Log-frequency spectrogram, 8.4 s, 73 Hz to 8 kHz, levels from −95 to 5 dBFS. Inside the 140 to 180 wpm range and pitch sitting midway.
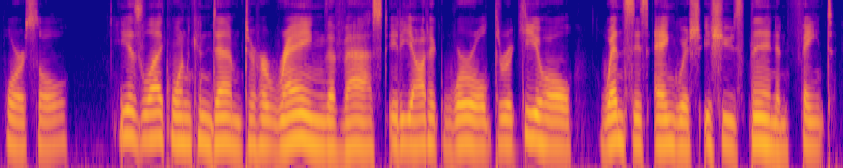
Yes: average, 165 wpm; medium, 145 Hz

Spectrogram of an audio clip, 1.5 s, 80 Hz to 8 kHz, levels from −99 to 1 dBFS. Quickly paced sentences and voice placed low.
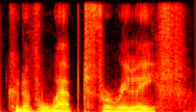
Yes: fast, 245 wpm; very low, 90 Hz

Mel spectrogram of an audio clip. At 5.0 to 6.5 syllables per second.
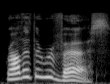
Yes: 6.1 syllables/s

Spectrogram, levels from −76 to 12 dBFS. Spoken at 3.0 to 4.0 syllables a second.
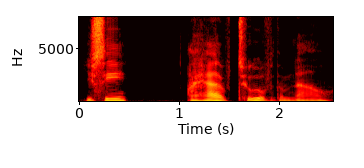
No: 4.2 syllables/s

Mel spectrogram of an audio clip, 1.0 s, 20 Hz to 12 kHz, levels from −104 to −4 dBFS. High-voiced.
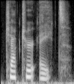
Yes: high, 200 Hz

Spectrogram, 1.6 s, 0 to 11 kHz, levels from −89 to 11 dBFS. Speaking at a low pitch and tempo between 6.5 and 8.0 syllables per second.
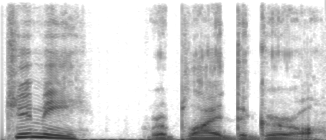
No: low, 130 Hz; 4.5 syllables/s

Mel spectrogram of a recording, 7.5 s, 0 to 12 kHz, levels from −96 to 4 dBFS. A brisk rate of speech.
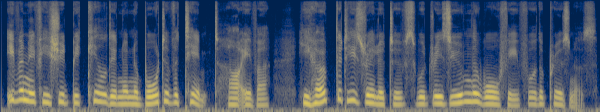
No: average, 185 wpm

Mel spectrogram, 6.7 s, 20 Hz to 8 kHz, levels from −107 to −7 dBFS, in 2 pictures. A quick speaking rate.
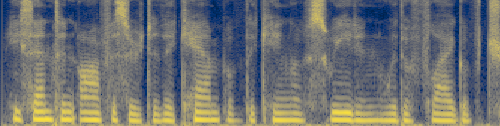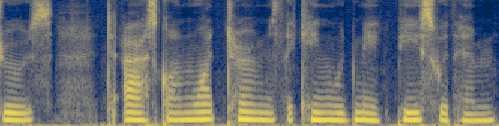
Yes: fast, 260 wpm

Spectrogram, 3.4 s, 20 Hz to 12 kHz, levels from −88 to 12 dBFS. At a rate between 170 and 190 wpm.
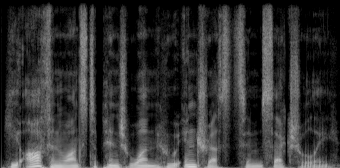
Yes: average, 175 wpm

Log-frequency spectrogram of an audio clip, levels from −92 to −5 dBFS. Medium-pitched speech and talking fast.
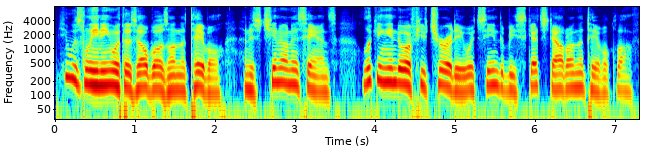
Yes: medium, 150 Hz; fast, 230 wpm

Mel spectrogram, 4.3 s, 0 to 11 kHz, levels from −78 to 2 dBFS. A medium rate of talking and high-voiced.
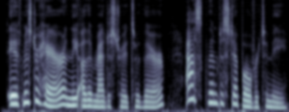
No: fast, 220 wpm; high, 205 Hz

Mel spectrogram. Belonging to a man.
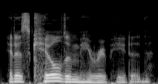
Yes: male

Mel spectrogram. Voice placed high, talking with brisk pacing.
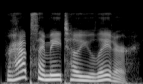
Yes: high, 205 Hz; fast, 250 wpm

